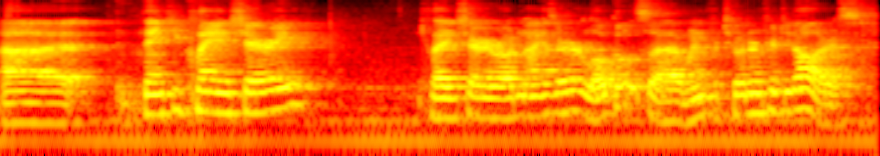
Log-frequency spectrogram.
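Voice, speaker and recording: Speaking at a moderate pace with a sharp voice on the high side, this young Albertan runs a livestreamed charity auction from a very echoey room. He chats away, pokes fun at himself, and hesitates with frequent ums.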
